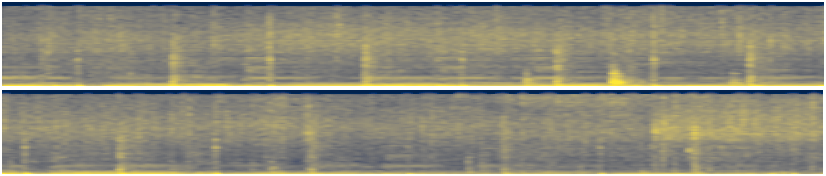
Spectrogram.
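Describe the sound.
Bacon-wrapped, cheese-stuffed chili peppers sizzle and char in a hot pan, with a loud, steady frying crackle throughout and many small sharp pops scattered over it.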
